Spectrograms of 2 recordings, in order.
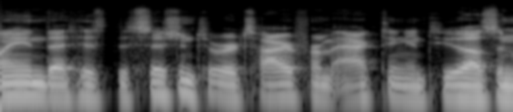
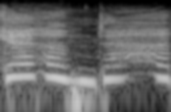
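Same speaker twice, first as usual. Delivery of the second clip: yelled in a high whisper; 4 dB louder than usual. Imitating a line from Attack of the Clones: Boba Fett yell whisper. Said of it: "it's like a whisper yell".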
